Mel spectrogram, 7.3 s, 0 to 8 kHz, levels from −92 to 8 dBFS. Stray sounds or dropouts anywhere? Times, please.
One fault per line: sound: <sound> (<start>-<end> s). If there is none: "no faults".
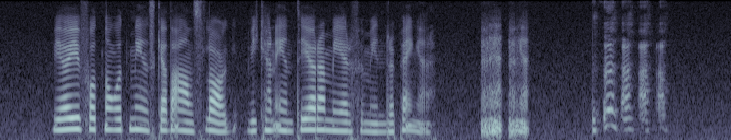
sound: laugh (4.8-5.3 s)
sound: laugh (5.9-6.7 s)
